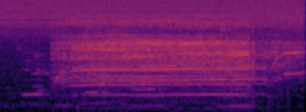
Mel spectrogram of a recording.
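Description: Robotic frog toy's small speaker playing one long, steady electronic call. It starts about half a second in and lasts about a second and a half.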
